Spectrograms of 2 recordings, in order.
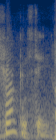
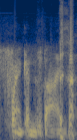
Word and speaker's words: Frankenstein: No, it's pronounced Frankenstein. – Okay, Dean Koontz, you give us the answer. Frankenstein or Frankenstein? – It's Frankenstein.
